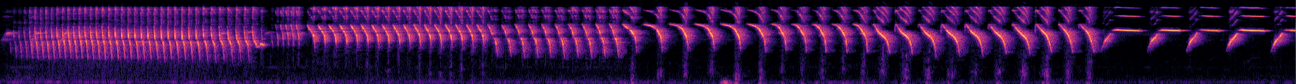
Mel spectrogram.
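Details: Canary singing: a loud, high buzzy trill, then a fast rolling trill, then a run of rapid repeated falling sweeps, ending in sharp clipped notes repeated about twice a second; no other sounds.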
